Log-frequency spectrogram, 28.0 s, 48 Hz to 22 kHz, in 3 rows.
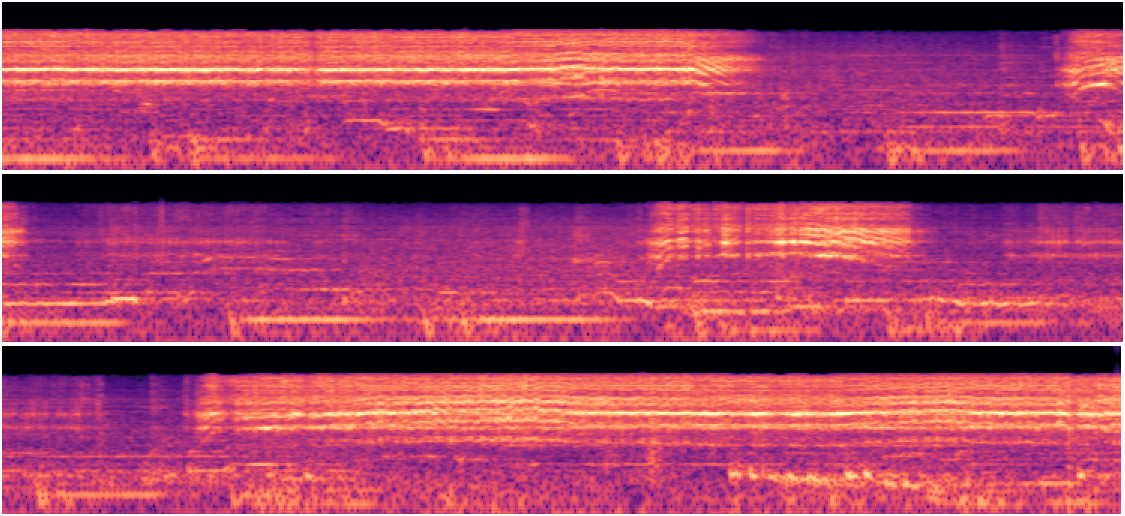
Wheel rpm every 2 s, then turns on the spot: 160, 160, 150, 10, 20, 20, 0, 70, 50, 20, 100, 160, 160, 160.
6-12 16-20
